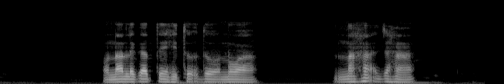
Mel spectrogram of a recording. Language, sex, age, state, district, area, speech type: Santali, male, 30-45, West Bengal, Purulia, rural, spontaneous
